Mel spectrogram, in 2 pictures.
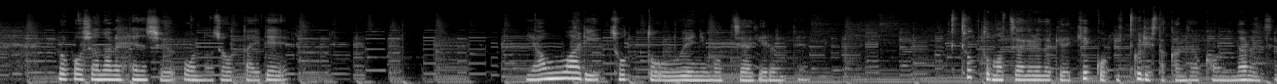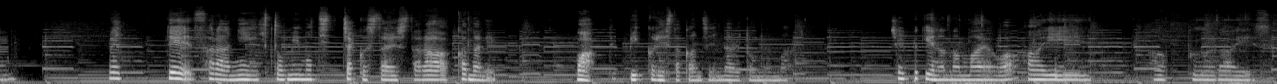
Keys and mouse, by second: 2.5 g, 10.1 Tab, 11.3-13.5 drag, 13.5 /, 15.4 click, 21.0-25.5 drag, 23.7 BackSpace.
